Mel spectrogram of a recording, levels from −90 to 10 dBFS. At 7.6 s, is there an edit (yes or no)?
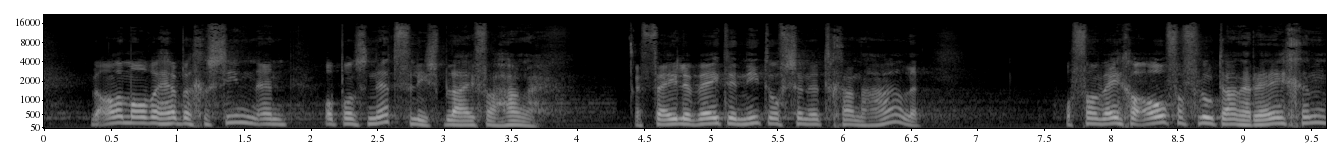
yes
